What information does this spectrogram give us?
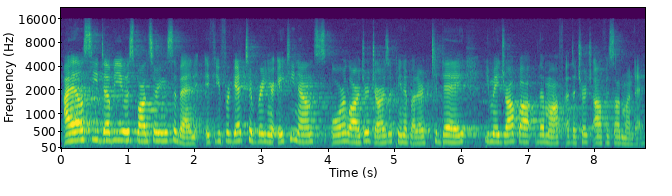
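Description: A woman's voice: mid-range voice, fairly even intonation, brisk, hardly any pauses, a bit bright. A woman informally reading letters and announcements aloud at a stand microphone in a church. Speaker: reader of listener letters. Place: large church sanctuary. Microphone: old-fashioned stand microphone, far camera. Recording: echoey church hall, faint room noise.

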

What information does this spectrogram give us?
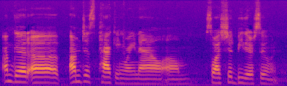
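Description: An actress playing a reserved, secretive young exchange student from Cuba, speaking hesitantly in a naturalistic web drama. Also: female voice, lowish voice, steady tone, measured pace, mellow, natural voice. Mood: casual. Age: young adult. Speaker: actor in a web series. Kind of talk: naturalistic short-film acting. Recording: location sound with clear ambient noise.

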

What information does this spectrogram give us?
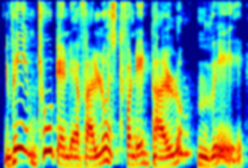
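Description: A man's voice: on the high side, huge pitch swings, unhurried, fairly bright tone, pitched above the performer's own voice, exaggerated voice. A man voicing a brash, defiant old woman thief in an audiobook, with a coarse, taunting manner. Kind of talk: audiobook character voice.

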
